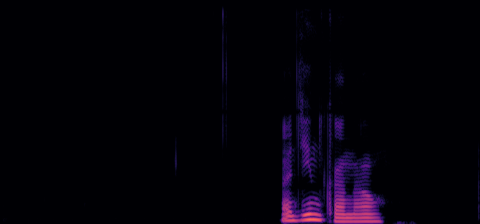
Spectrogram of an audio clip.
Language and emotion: Russian, sad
